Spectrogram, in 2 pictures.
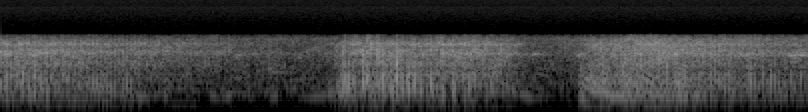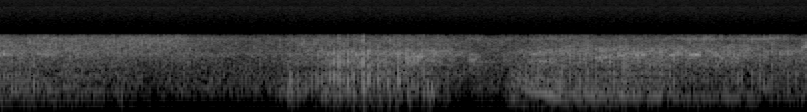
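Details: Snoring: loud rattling snores on each breath in, with quieter breaths out between, about four breaths over eight seconds.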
